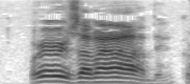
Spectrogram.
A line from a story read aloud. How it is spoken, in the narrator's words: growled the sergeant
